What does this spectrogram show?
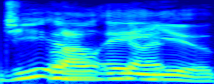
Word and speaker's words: Glau: This Summer Glau, is it Glau? G-O? What the hell do you spell it? G-L-A-U, Glau.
